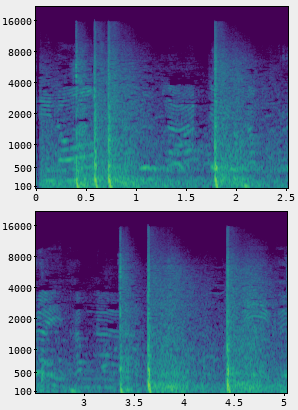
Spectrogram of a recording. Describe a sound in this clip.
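A man talks excitedly close by.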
